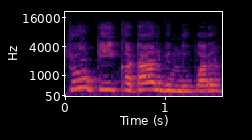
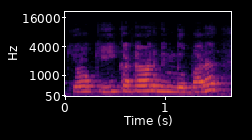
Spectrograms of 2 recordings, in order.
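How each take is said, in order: First: Slow dictation. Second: "क्योंकि कटान बिंदु पर" said slowly and softly; slow, quiet dictation. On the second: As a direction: dictate slowly so students can write. (धीमे और धीमी आवाज़ में लिखवाना) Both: Shown as a demonstration. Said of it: "देखो मैं बोल रहा हूँ".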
